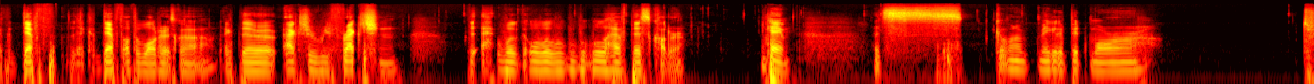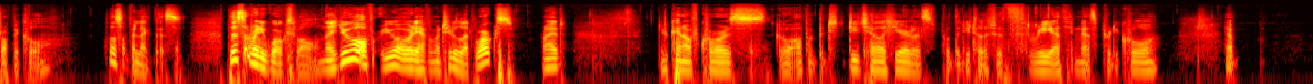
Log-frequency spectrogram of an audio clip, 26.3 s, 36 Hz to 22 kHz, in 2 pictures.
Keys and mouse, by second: 5.1 middle drag, 5.7 click, 6.9 ctrl+z, 7.2 middle click, 7.8 ctrl+middle click, 8.6 click, 9.2 click, 13.1 middle drag, 13.8 ctrl+middle drag, 14.2-14.5 middle drag, 15.3 middle click, 16.3 middle drag, 17.7 middle click, 21.1-23.5 drag, 22.3 BackSpace, 24.8-25.3 middle drag.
